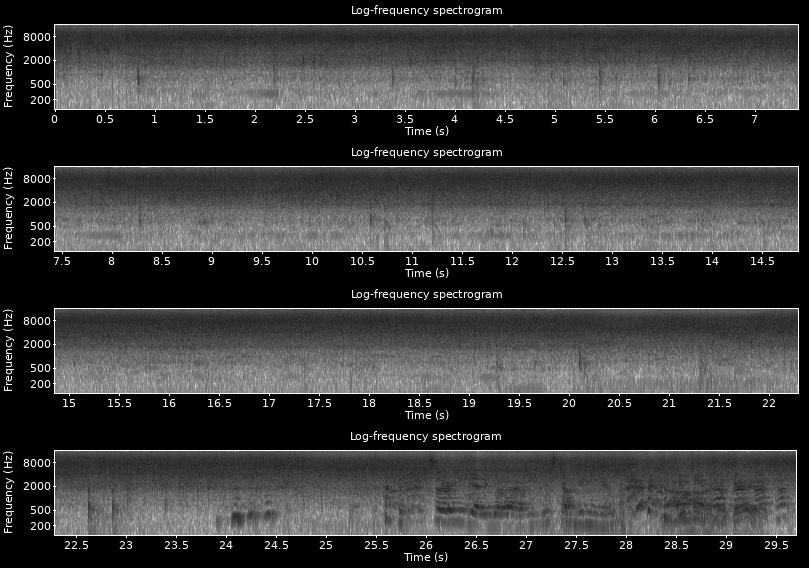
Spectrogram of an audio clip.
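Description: Chicken pieces and whole garlic cloves sizzling steadily in hot olive oil in a paella pan, the first browning stage of a paella, with the pieces being moved about in the pan. Laughter comes in near the end.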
